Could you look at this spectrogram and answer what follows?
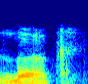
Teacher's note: this is not the oo sound it's the uh sound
